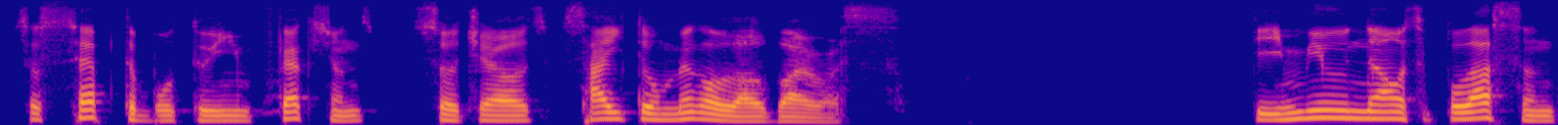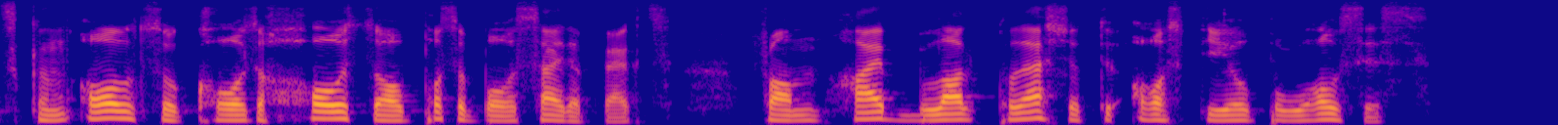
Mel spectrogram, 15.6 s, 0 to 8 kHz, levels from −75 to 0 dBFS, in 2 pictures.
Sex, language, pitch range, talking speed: male, English, 115-150 Hz, 90 wpm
